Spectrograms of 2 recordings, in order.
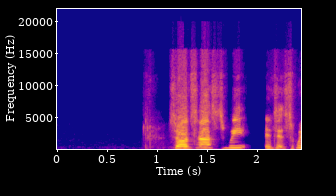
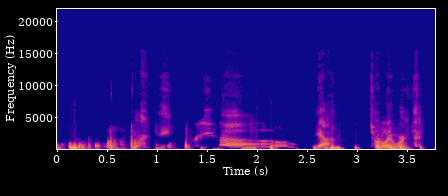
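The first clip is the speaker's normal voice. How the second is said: whispering; 9 semitones higher, 10 dB quieter than usual. Real, not acted. Aside praising the tuna.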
